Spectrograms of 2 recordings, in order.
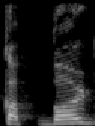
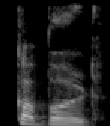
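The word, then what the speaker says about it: cupboard: For example कबर्ड। ठीक है, कबर्ड, हम इसको कपबर्ड नहीं प्रोनाउंस करते, we pronounce it एज कबर्ड।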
